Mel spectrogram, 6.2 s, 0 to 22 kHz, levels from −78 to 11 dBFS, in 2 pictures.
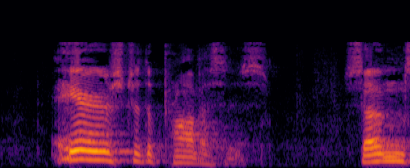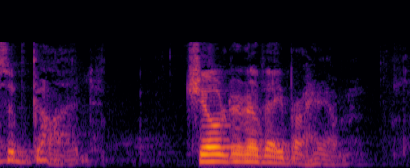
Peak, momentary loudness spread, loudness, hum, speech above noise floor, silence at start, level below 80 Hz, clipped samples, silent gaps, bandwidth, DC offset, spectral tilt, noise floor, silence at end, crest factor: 0 dBFS; 23 LU; -17 LUFS; none; 39 dB; 0.4 s; -64 dBFS; under 0.1%; none; 8 kHz; under 0.1%; -4.5 dB/octave; -57 dBFS; 0.55 s; 18 dB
